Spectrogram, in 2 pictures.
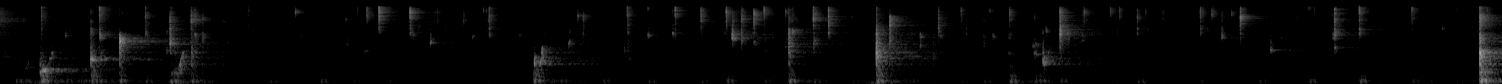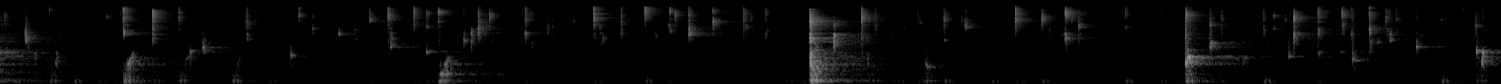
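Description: Water dripping in a cave: many drops falling at an irregular pace, several a second, each plink trailing off in echo, with a few louder drips standing out.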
